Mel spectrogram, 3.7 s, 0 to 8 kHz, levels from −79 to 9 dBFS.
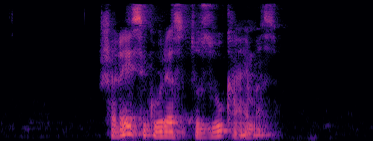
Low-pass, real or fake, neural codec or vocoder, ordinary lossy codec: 7.2 kHz; fake; codec, 24 kHz, 3.1 kbps, DualCodec; AAC, 32 kbps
